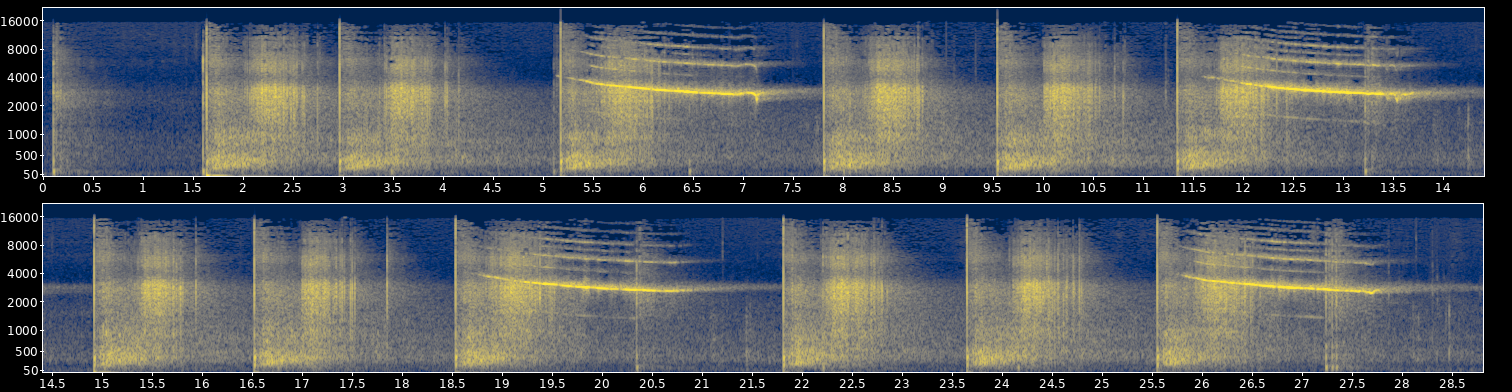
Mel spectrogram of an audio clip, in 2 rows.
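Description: A 19-shot, 1.2-inch consumer firework cake (PD7190 'Fluidy') firing its shots one after another, a sharp report every one and a half to three seconds, each fading over a second or so. Four of the shots carry a falling whistle lasting about a second and a half.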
